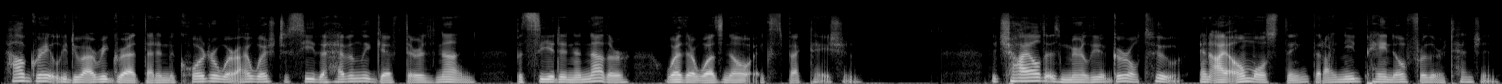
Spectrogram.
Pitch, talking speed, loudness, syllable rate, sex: 115 Hz, 190 wpm, -20 LUFS, 5.4 syllables/s, male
